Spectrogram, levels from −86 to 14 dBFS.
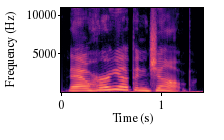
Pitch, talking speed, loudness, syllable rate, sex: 300 Hz, 210 wpm, -14 LUFS, 5.5 syllables/s, female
